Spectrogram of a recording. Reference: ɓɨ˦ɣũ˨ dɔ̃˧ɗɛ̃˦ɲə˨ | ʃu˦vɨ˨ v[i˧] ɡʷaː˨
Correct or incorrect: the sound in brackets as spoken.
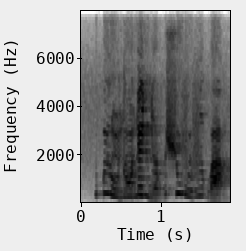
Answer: incorrect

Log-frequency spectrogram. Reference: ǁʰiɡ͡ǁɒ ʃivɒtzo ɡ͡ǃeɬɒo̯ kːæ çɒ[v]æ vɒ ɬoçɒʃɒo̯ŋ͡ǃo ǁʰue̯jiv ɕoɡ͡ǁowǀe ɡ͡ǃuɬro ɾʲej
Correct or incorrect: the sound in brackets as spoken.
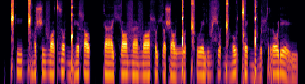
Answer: correct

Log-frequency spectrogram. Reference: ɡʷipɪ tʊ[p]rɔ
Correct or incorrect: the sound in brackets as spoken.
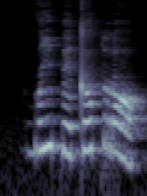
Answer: correct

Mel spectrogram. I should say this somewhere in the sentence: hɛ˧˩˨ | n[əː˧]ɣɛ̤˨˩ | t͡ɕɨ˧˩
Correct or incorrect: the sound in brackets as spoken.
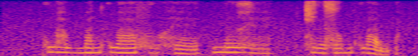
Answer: correct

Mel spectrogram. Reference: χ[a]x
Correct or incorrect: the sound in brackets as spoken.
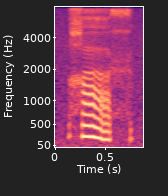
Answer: correct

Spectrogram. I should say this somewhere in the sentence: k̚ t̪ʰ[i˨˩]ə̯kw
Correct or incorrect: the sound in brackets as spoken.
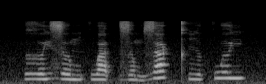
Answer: correct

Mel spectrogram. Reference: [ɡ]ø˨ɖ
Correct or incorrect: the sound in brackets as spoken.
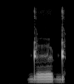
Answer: incorrect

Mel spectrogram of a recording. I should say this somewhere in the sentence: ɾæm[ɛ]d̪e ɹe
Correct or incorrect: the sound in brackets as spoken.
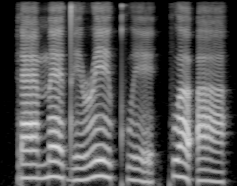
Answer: correct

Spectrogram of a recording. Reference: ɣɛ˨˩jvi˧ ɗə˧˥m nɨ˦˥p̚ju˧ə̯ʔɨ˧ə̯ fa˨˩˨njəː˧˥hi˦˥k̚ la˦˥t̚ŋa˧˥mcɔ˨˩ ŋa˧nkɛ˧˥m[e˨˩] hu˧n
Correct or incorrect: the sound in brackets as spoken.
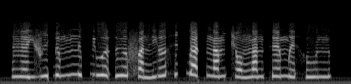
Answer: correct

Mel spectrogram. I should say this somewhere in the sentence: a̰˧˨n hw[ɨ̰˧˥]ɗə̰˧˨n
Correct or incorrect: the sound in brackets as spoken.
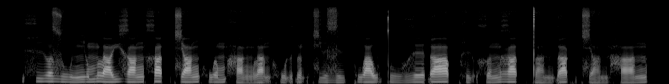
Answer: correct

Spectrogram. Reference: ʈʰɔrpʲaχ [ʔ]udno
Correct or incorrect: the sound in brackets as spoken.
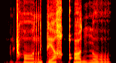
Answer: incorrect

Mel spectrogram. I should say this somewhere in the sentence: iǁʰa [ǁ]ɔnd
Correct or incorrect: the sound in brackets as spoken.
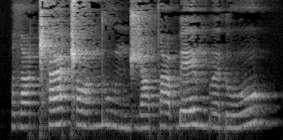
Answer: correct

